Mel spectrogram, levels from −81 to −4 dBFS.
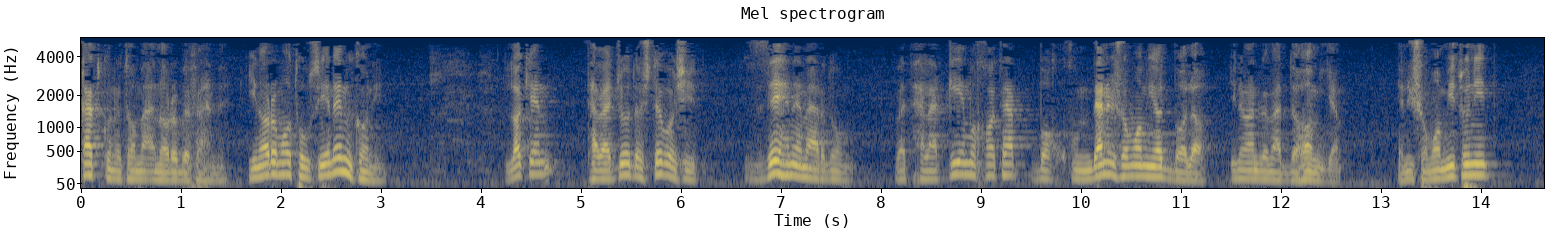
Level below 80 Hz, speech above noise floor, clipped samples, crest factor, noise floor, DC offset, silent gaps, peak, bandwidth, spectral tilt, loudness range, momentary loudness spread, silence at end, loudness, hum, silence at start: -48 dBFS; 25 dB; under 0.1%; 22 dB; -49 dBFS; under 0.1%; none; -4 dBFS; 5.4 kHz; -7.5 dB/octave; 3 LU; 15 LU; 0.5 s; -25 LUFS; none; 0 s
